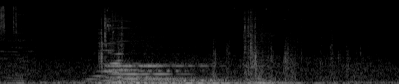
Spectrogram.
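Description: A heavy metal door rumbles open.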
